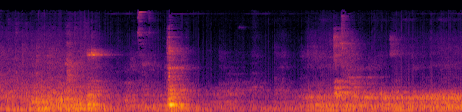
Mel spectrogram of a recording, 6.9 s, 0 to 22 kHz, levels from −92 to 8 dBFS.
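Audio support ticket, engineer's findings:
Filter restarted on every block, whole clip: steady buzz at 188 Hz, fits a 256-sample block. Filter state reset per block, each block starting with a small transient. Unlike mains hum, the buzz follows signal level, and its ticks stay evenly spaced rather than random clicks.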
